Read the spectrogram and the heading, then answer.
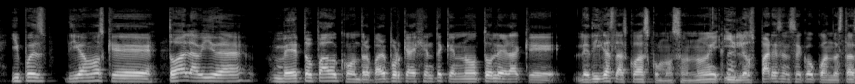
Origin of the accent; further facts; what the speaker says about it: Guadalajara, Jalisco, Mexico; yo nací en Guadalajara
